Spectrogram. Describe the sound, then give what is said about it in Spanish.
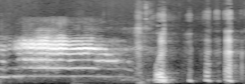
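A single long, loud cat meow right into the microphone as the cat tries to climb onto a person, drawn out for over a second, followed by a few short soft bumps and rustles. “Eh, eh, quiere subirse encima de mí y entonces me he apartado y, y ha maullado directamente en el micrófono.”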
